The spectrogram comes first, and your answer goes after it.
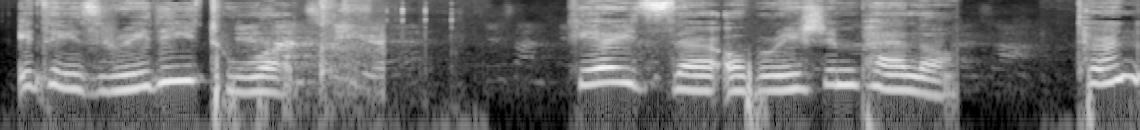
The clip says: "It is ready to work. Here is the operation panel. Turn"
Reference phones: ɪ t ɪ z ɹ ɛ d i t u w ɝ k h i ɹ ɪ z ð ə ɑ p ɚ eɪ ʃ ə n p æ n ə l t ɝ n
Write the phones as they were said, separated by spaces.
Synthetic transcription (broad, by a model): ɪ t ɪ z ɹ ɛ d i t u w ɝ k h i ɹ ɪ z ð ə ɑ p ɚ eɪ ʃ ə n p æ l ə t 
